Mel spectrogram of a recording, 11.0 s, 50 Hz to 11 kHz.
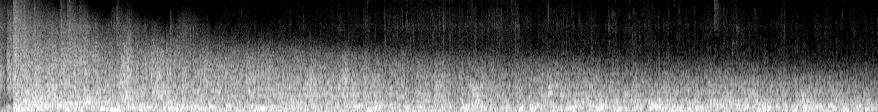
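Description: A loud thunderstorm on the 4th of July in Boise, Idaho: a long, heavy rumble of thunder rolls on for seconds over steady pouring rain, with no voices.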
